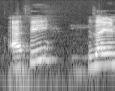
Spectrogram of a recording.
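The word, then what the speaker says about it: Aoife: to your house hey evie effie is that your name a lot of people don't know how to pronounce it because it's spelled a-i-o-f-e and people have trouble where are you from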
